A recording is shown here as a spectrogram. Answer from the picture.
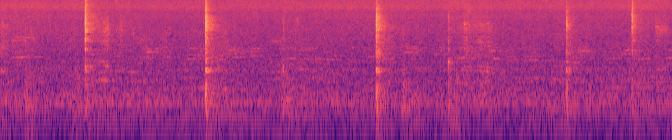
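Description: Gulab jamun balls deep-frying in oil in an aluminium kadai, a steady sizzle, while a metal strainer spoon stirring them knocks sharply against the pan about five times.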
